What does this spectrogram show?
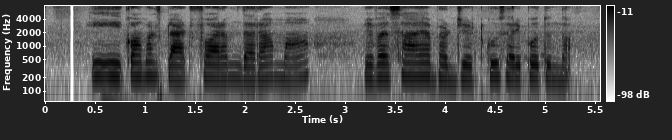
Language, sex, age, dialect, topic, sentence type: Telugu, female, 25-30, Telangana, agriculture, question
